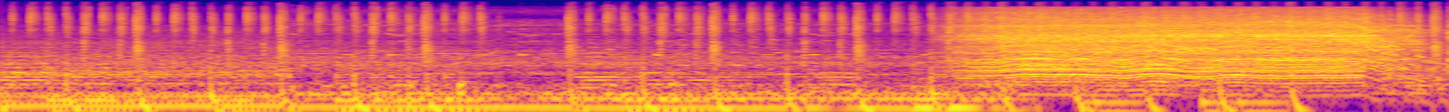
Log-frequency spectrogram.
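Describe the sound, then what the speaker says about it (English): A logging truck pulling a timber trailer through mud roars loudly and continuously up close, its engine straining, with a harsher rushing churn building in the second half. "The engine roars fiercely, mud and dirt flying everywhere, with the tracks spinning in an effort to conquer the harsh terrain."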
